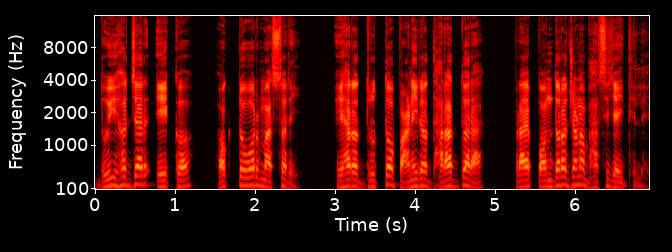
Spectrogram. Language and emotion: Odia, neutral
